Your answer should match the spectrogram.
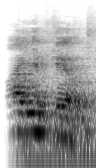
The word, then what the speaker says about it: Vayak'hel: Vaiel, né? Seria a pronúncia correta.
